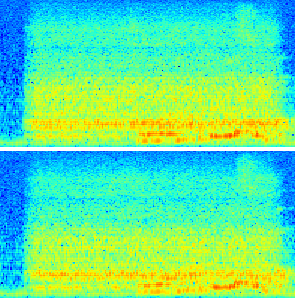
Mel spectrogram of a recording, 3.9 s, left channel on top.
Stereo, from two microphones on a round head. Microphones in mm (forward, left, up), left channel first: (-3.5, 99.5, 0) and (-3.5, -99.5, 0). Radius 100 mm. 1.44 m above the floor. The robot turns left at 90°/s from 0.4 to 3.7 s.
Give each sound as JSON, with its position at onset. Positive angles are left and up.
{"t": 1.8, "sound": "a woman speaking", "azimuth_deg": 145, "distance_m": 7.0}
